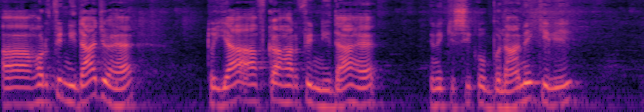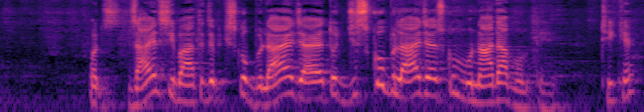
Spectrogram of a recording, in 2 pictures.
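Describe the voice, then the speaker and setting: High gravelly male grammar teacher. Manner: patient, repeats key words, mixes in English terms. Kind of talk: explanatory lesson.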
